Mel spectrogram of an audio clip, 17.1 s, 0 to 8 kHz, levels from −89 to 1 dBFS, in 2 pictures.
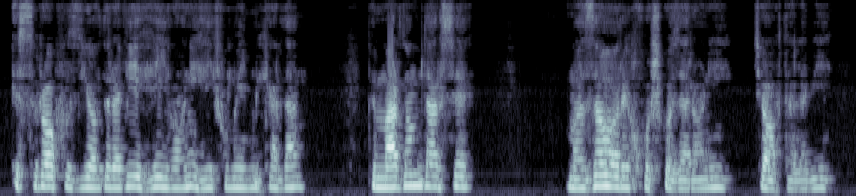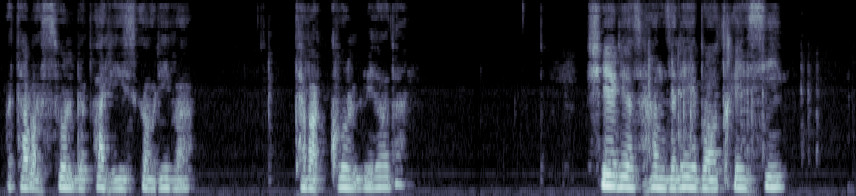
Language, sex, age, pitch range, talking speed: Persian, male, 60-79, 100-160 Hz, 95 wpm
